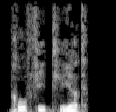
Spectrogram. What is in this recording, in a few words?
"profitiert", German; adjectives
